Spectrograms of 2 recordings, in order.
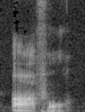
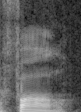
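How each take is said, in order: First: It sounds just like the word awful. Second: It starts with a short vowel like off. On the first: The food sounds unappetizing. The speaker calls it wrong. "you're going to pronounce it awful" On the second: The food no longer sounds unappetizing. The speaker calls it right. "It's time to turn things a little bit. Tweak it"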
